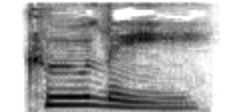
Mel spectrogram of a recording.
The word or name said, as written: coolie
